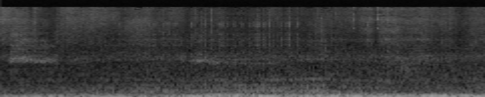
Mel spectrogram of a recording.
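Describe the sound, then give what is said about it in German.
A car drives along with a steady, heavy low rumble from the engine and road that continues throughout. No voices are heard. “So, ich fahre jetzt mal rechts weiter.”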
